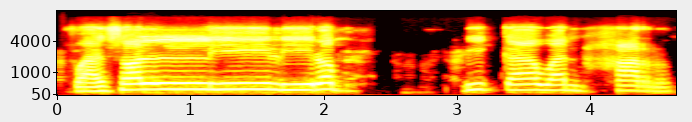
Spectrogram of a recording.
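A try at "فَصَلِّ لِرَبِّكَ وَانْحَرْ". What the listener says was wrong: Masih panjang. Fasol lili gitu bahasanya, fasol lili gitu coba. Kagak panjang. Tadi Ibu baca linya yang pertama panjang gini nih. Fasolli li rabb. Nah, li yang di sini nih pendek apa panjang? Nah iya, prakteknya panjang tadi. Fasolli li rabb.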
